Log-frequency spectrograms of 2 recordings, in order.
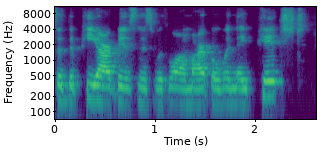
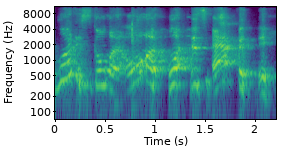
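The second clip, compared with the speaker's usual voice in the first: high, laughing, incredulous "what is going on"; laughing disbelief; 11 semitones higher, 6 dB louder than usual. Retold or imitated. Guest recalls studio onlookers, laughing bewildered disbelief. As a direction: act baffled and crack up mid-question. Retelling surprise at people watching her.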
